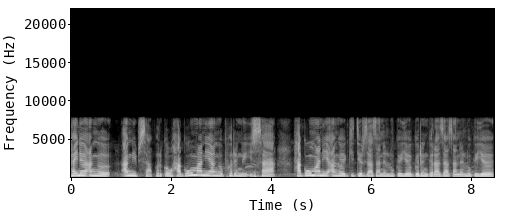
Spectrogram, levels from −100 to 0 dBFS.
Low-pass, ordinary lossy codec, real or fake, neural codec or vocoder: none; none; real; none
